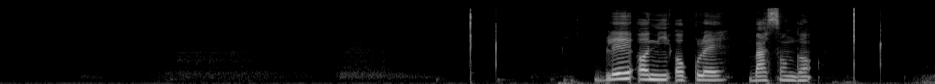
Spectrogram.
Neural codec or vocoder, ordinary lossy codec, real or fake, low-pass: none; AAC, 64 kbps; real; 14.4 kHz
